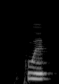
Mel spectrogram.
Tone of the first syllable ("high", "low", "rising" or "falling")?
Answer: high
